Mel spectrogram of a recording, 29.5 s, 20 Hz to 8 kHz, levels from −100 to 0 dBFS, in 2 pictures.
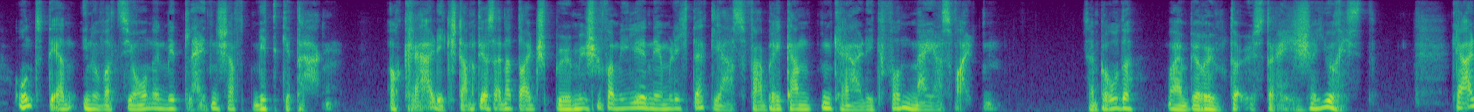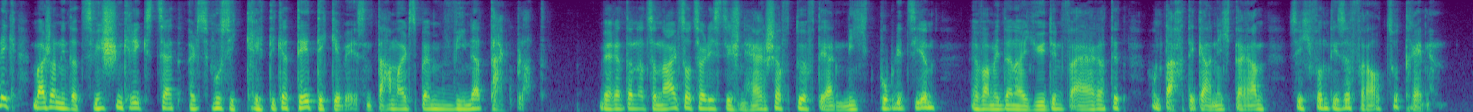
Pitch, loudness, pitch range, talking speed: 115 Hz, -19 LUFS, 105-125 Hz, 130 wpm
